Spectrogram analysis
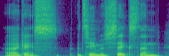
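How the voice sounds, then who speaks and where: Gravelly-voiced man, chatty with many fillers. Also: on the low side, steady tone, normal speed. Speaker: video game composer, guest. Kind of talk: casual interview chat.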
